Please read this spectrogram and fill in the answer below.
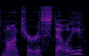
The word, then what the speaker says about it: Monterastelli: Um, it's, it's, it's, perfectly phonetic. Just say all the letters. Monterastelli.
